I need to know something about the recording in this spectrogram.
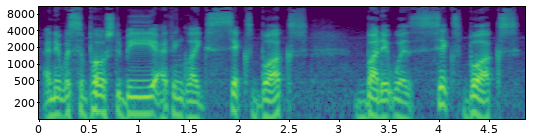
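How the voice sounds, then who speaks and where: A man co-hosting a podcast in casual chat, animated and quick with asides and casual swearing. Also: mid-range voice. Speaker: podcast co-host.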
